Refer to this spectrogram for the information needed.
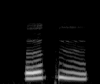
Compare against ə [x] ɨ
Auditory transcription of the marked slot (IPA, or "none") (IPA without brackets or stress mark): k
